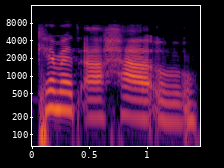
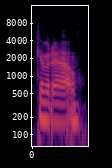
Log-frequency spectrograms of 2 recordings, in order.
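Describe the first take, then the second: First: "Kemet a ha u" drawn out slowly; slow, full pronunciation. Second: "Kemet a how" squeezed short and quick; crammed-down pronunciation. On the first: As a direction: give each syllable of "Kemet a ha u" its time. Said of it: "supposed to take a few seconds to say". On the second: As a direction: cram "Kemet a how" into a quieter, quick mumble. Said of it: "we just cram it down". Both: Shown as a demonstration.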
